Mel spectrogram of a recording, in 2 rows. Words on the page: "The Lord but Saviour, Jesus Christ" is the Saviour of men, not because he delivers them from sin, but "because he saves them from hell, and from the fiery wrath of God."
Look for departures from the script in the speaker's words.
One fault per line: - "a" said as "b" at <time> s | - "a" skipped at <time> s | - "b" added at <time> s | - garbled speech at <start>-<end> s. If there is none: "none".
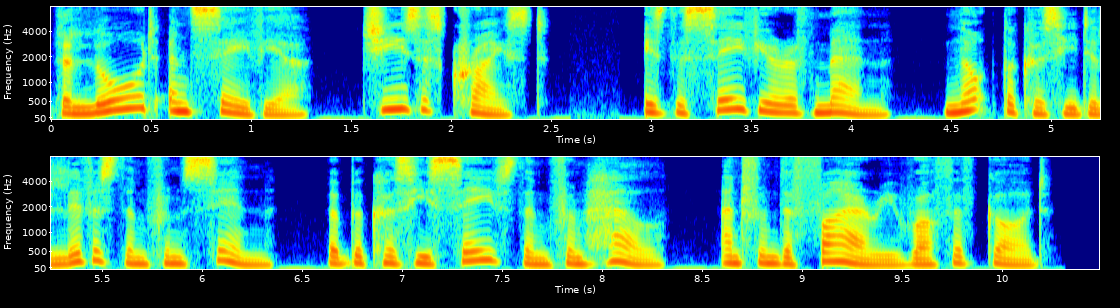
- "but" said as "and" at 0.6 s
